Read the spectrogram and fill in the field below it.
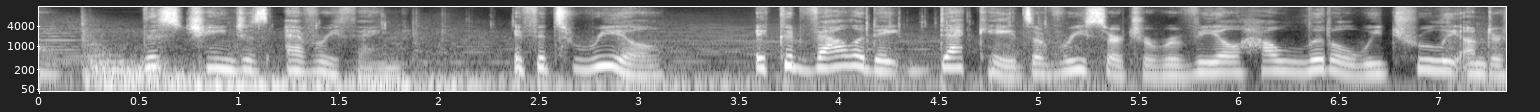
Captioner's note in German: tippt auf der Tastatur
